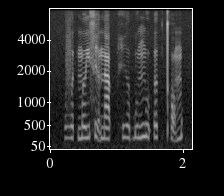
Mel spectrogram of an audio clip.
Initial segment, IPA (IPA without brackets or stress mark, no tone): v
